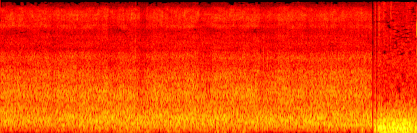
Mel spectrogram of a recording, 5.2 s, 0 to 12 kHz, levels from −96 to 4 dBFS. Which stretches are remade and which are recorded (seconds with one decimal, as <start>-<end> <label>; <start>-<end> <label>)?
0.0-5.2 recorded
